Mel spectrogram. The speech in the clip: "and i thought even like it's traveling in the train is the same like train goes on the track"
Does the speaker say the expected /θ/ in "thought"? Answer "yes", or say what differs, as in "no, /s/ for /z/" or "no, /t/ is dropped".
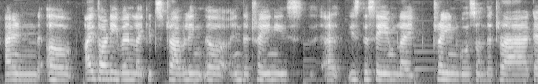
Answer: no, /t/ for /θ/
